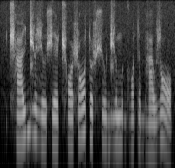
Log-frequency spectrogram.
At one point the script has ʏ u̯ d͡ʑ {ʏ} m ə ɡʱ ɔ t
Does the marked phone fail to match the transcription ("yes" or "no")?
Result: no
